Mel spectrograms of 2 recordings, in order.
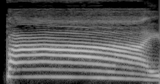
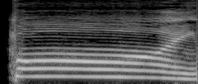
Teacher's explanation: Ou seja, vai da vogal para a semivogal. Vai da vogal, que é o som forte, para o som fraco da semivogal. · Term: Ditongo decrescente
